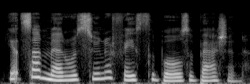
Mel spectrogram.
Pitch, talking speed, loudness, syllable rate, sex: 210 Hz, 240 wpm, -17 LUFS, 5.0 syllables/s, female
